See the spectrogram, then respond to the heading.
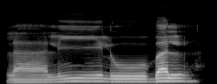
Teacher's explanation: Artinya lam ketika dimatikan tidak mantul.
